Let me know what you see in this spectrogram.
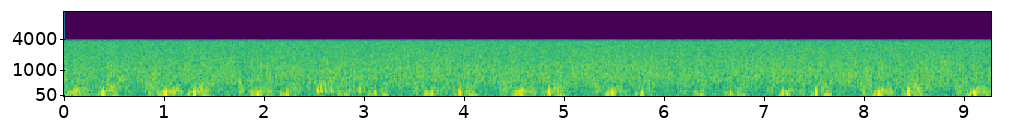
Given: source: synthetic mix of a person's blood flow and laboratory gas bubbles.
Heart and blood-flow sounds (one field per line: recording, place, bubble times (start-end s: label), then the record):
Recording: Doppler ultrasound of blood flow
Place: precordium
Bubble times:
2.46-2.73 s: bubbles
2.80-3.02 s: bubbles
From the record:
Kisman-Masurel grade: 111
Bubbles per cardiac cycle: 1 to 2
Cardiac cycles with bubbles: 1 to 10%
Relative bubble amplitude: barely perceptible (0.100 to 0.250)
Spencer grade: 1 (occasional bubble signal discernible with the cardiac motion signal, with majority of cardiac periods free of bubbles)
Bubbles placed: anywhere in the cardiac cycle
